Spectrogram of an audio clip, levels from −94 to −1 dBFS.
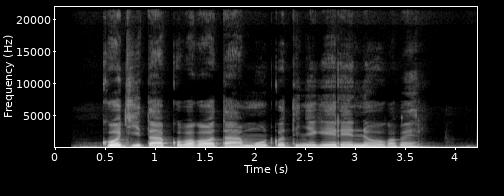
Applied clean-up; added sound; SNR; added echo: none; none; none; none.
